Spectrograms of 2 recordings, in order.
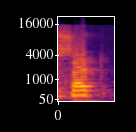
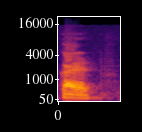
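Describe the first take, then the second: First: The word begins with an s sound. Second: The word begins with a k sound. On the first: The speaker calls it wrong. "सी पढ़ते हैं तो सेट, सेट कहते नहीं" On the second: The speaker calls it right. "इसका उच्चारण हो जाएगा कैट"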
